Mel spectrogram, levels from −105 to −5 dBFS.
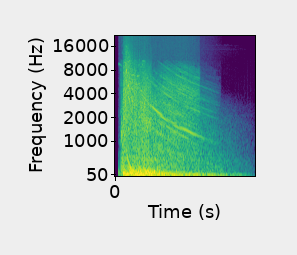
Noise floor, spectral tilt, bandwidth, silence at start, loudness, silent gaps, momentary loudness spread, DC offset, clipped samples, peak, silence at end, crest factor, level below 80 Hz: -33 dBFS; -4 dB/octave; over 20 kHz; 0.05 s; -10 LUFS; none; 20 LU; under 0.1%; 1%; 0 dBFS; 0.45 s; 10 dB; -14 dBFS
